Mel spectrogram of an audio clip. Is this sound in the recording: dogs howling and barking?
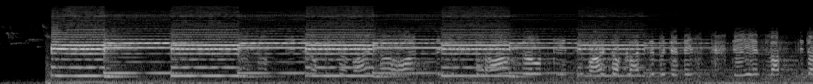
no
